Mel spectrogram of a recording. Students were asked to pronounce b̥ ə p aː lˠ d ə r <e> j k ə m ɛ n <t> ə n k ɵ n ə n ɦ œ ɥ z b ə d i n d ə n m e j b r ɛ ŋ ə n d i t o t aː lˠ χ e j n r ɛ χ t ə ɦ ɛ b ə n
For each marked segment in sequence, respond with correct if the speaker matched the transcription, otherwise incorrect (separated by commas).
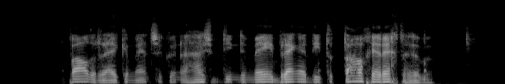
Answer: incorrect, incorrect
